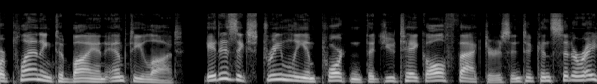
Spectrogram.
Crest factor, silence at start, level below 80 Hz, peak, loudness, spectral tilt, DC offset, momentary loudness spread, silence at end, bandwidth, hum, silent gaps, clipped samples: 16 dB; 0 s; -60 dBFS; -4 dBFS; -21 LUFS; -5 dB/octave; under 0.1%; 6 LU; 0 s; 12 kHz; none; 1.84-2.04 s; under 0.1%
